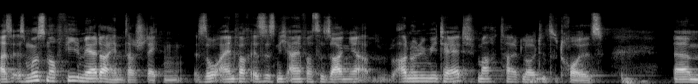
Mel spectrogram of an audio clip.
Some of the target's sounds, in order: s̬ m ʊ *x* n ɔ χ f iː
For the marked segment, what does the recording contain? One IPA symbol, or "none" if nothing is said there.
s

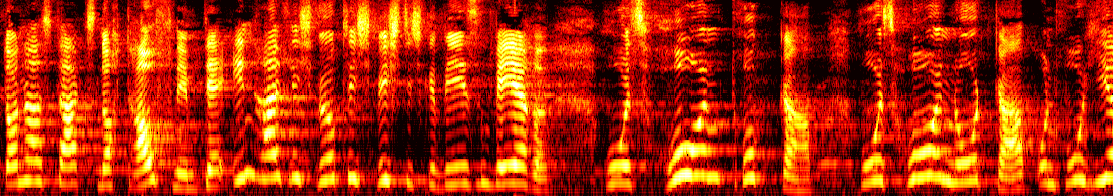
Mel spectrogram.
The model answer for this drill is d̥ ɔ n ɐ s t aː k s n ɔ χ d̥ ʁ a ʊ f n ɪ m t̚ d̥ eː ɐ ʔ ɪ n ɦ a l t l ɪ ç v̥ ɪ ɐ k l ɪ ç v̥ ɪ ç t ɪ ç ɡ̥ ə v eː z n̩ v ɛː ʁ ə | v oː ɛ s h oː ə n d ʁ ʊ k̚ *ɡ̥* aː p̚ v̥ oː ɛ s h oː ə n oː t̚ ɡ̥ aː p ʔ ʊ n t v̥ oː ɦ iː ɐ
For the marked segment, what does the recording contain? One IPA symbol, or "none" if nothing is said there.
ɡ̥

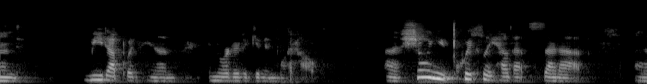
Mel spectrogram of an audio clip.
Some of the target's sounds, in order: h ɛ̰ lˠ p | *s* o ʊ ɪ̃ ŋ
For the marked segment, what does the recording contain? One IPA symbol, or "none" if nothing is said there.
ʃ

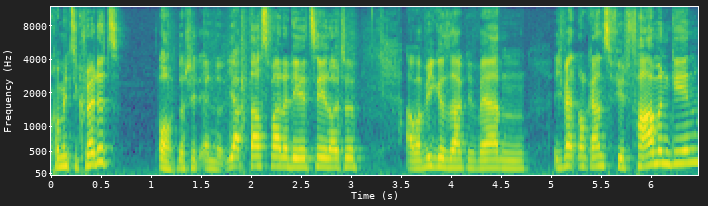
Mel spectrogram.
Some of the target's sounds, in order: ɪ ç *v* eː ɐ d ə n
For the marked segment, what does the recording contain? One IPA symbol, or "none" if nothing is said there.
v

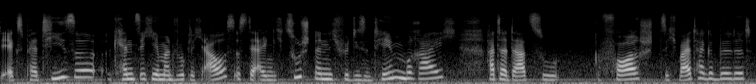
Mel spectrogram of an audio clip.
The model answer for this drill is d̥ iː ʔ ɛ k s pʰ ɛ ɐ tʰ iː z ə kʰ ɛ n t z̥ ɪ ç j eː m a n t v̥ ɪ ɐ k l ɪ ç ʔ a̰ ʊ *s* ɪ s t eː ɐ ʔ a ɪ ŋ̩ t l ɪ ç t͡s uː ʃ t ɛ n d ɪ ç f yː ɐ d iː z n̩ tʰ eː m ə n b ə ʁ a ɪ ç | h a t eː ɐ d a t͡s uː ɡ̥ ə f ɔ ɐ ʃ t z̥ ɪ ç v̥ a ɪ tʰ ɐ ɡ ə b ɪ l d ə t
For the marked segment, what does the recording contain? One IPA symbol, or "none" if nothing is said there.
s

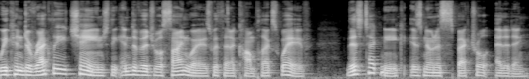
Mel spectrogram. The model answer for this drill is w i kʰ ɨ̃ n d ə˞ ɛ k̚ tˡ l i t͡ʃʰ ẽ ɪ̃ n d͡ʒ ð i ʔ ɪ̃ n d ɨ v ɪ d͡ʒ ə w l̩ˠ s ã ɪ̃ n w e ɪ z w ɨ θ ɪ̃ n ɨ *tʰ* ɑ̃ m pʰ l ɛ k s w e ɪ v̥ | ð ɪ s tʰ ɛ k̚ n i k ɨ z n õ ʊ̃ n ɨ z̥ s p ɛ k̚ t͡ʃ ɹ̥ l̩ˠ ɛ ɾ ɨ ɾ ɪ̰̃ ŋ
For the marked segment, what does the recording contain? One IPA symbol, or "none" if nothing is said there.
kʰ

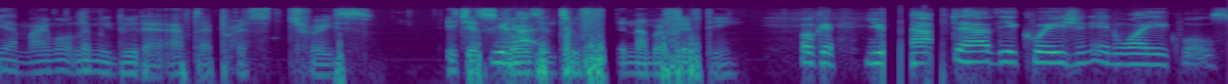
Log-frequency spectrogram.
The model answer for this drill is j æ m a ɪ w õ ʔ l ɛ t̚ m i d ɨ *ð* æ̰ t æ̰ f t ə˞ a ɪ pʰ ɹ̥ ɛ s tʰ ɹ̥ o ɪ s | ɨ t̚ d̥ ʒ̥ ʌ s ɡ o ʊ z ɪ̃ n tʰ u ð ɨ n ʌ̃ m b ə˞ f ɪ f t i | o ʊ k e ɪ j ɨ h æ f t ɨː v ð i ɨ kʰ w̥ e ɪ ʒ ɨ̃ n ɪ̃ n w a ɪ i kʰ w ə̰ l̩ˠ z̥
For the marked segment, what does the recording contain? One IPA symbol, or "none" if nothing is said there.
ð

